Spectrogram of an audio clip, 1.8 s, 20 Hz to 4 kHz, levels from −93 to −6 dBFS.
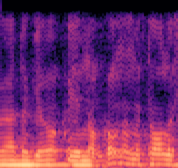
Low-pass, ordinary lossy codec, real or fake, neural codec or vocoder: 3.6 kHz; AAC, 32 kbps; fake; codec, 24 kHz, 3.1 kbps, DualCodec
